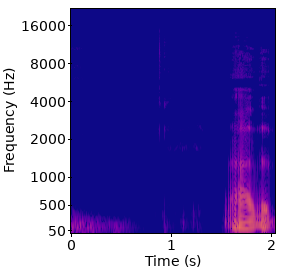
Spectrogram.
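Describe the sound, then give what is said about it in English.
A few faint computer mouse clicks, small sharp ticks in a brief pause, with a person talking just before and after. “Now, if I click on that number above it, the 3874, that's going to take me to Strong's Concordance, our dictionary, so to speak.”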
